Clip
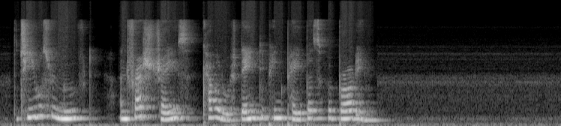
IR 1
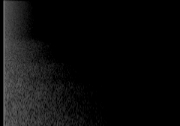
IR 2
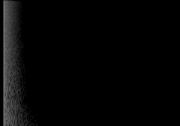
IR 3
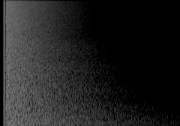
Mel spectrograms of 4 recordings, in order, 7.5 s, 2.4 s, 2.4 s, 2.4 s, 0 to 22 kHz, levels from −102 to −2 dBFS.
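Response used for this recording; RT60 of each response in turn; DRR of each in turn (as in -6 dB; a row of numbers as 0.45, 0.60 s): 2; 2.0, 0.50, 2.7 s; 4.5, 5.5, -6.0 dB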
